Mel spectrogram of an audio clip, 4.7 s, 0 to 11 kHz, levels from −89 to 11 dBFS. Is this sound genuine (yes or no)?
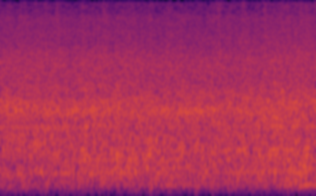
no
